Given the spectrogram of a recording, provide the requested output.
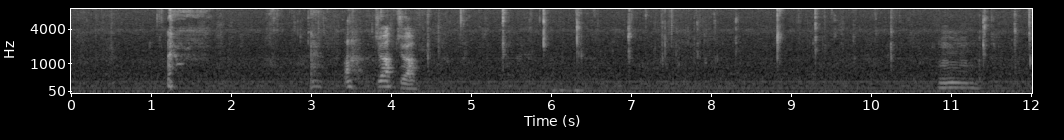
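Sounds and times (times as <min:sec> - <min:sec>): low hum: 0:05.6 - 0:08.3
person humming: 0:10.8 - 0:11.5.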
